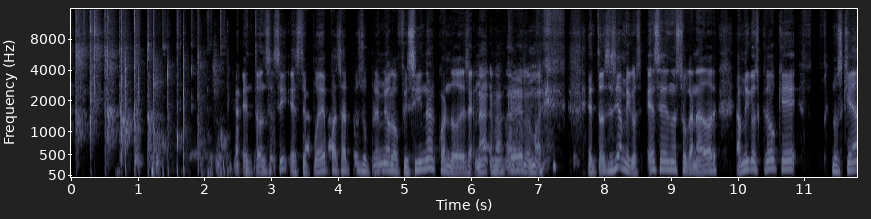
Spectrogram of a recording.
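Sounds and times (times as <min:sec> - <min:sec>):
scattered hand claps for a shirt-contest winner: 0:00.0 - 0:02.5
speech: 0:02.1 - 0:11.7.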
